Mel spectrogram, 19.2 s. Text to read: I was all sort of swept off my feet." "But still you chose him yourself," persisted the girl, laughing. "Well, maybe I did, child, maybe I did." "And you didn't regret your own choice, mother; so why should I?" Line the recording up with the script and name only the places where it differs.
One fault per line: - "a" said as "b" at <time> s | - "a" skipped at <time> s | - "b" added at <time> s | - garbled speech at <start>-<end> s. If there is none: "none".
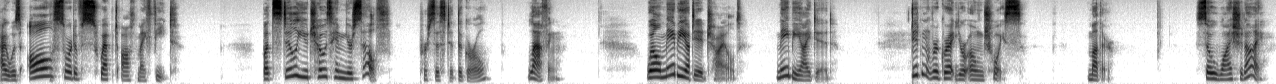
- "I" skipped at 10.3 s
- "And you" skipped at 12.5 s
